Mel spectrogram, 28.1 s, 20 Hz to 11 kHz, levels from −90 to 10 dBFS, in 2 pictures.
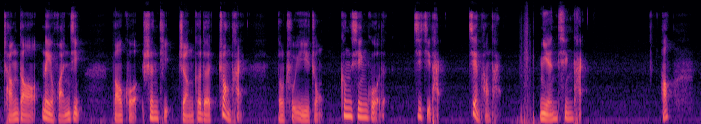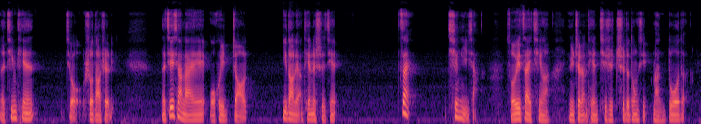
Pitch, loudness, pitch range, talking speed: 100 Hz, -25 LUFS, 95-115 Hz, 165 characters per minute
